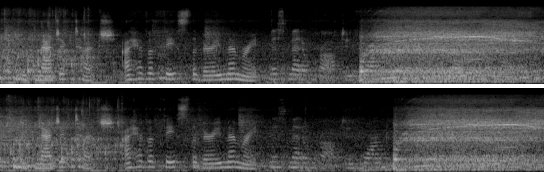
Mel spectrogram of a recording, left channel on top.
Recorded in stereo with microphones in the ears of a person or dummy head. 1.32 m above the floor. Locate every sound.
0.2 s a woman speaking: 5° right (ahead or behind), 0.6 m
2.7 s a woman speaking: 25° left (ahead or behind), 3.5 m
